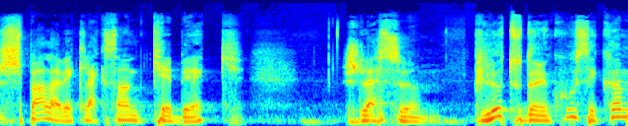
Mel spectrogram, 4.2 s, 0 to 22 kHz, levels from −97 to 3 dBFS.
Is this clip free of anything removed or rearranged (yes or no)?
no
